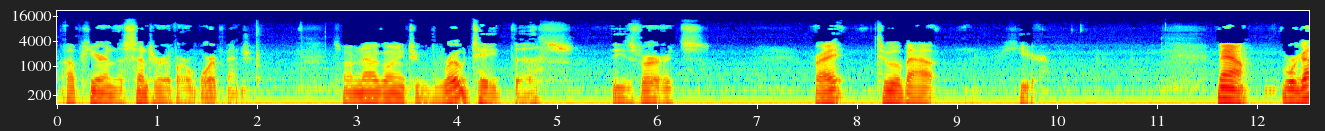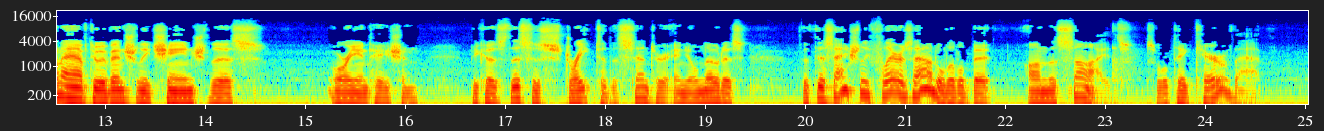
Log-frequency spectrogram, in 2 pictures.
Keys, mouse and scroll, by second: 3.8 r, 7.2 r.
